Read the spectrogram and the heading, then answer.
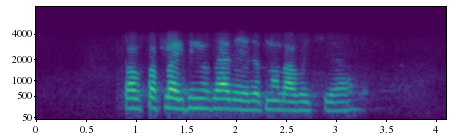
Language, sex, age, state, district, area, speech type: Maithili, female, 45-60, Bihar, Madhepura, rural, conversation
